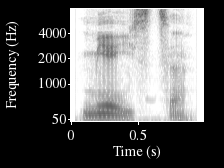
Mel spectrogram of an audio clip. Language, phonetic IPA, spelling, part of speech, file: Polish, [ˈmʲjɛ̇jst͡sɛ], miejsce, noun, Pl-miejsce.ogg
